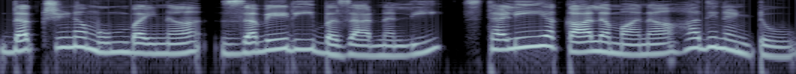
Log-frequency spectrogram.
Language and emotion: Kannada, neutral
